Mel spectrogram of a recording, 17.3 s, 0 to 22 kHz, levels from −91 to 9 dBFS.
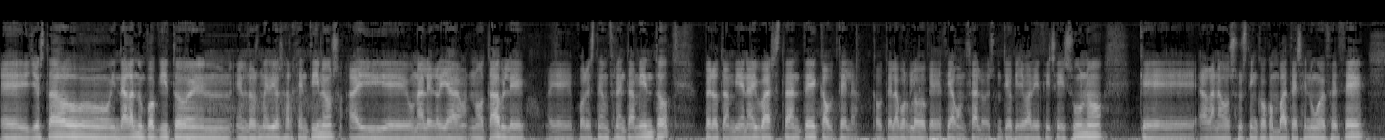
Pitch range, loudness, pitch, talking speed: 90-105 Hz, -26 LUFS, 95 Hz, 160 wpm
